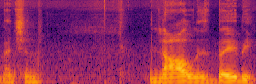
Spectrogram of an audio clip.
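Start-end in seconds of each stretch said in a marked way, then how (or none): 1.5-2.5 put-on Nolans baby in a light Southern twang; a hint of a New Orleans drawl on Nolans baby. Northerner playfully imitating New Orleans locals, light Southern twang. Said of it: "They say "baby" every time".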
